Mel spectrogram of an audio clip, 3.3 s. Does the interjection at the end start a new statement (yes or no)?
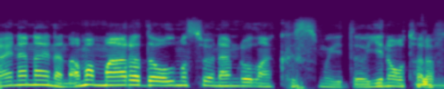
yes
